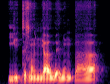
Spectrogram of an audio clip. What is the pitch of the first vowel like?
high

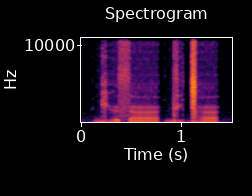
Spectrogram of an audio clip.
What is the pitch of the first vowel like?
high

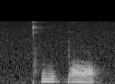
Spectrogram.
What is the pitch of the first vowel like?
low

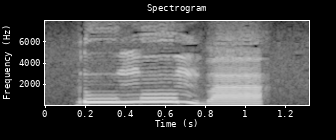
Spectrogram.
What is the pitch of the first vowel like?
high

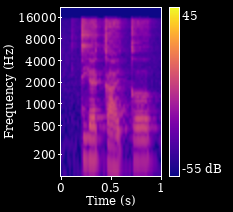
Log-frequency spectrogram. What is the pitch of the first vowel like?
high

